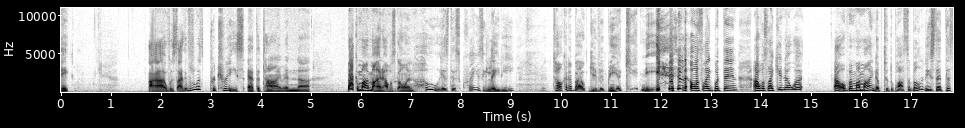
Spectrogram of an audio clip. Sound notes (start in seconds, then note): 12.0 laugh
